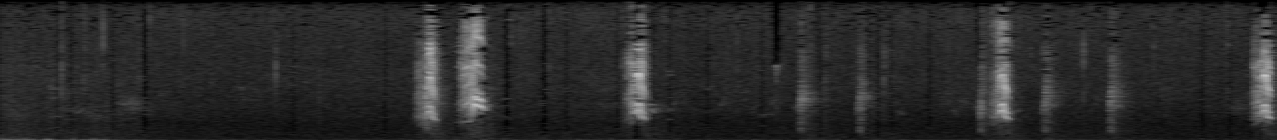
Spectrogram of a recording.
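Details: Finches quarrelling at a plentiful feeder give sharp, harsh bursts, some in quick pairs, scattered irregularly, with a low rumble at the very start.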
